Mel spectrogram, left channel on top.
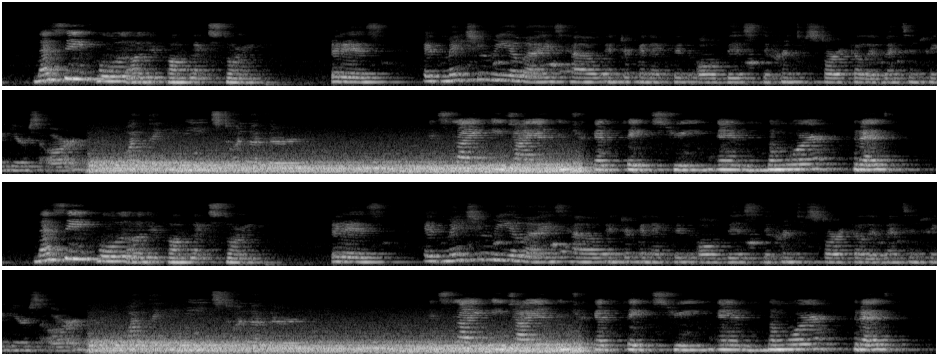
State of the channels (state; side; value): normal; both; correlation 0.88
